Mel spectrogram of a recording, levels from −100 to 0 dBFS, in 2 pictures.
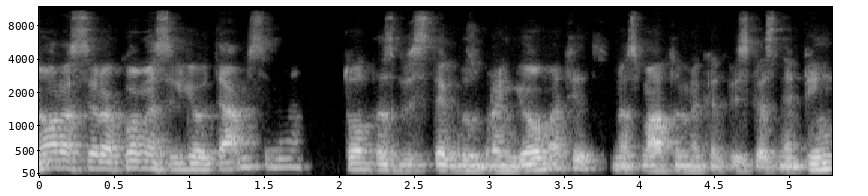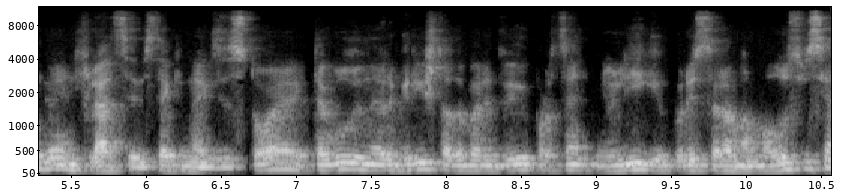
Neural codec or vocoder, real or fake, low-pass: none; real; 10.8 kHz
